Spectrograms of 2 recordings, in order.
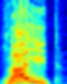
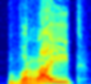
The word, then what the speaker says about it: writ: WRIT, है ना, WR एक साथ है, W काट दो अब पढ़ो RIT, राइट।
